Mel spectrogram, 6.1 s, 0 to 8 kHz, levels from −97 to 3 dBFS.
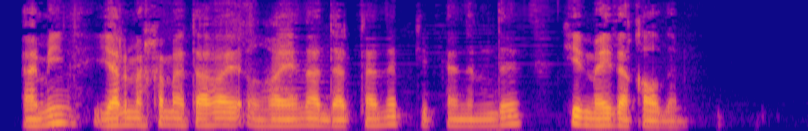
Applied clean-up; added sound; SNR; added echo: neural mask model DeepFilterNet 3.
